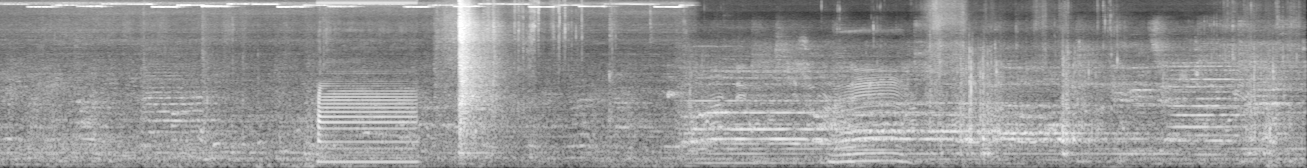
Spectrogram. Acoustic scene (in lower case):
cafe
